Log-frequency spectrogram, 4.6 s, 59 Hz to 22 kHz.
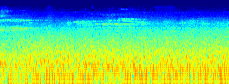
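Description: Tohoku Shinkansen E5-series train at the platform, a loud, steady rumble and hiss with faint high squeal tones about halfway through.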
